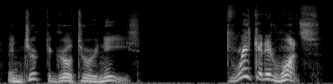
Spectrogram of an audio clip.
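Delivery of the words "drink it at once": imperious command, raised in pitch. A narrator's reading. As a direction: order it as one who expects obedience.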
